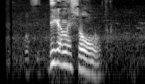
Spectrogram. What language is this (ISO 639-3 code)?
glg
